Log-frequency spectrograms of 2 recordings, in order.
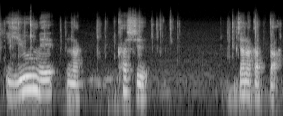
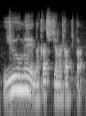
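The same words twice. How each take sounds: First: "Yume Nakashi janakatta" stretched word by word; slow dictation. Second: Said in the usual way. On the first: Shown as a demonstration. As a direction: dictate very slowly for students. (ditado muito lento) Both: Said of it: "E por último".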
